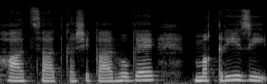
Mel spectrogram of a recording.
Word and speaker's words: مقریزی: مقریزی میم قاف رے یہ زے چھوٹیے اپنی کتاب الخطۃ المقریزیہ ہجے کرتے ہیں.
